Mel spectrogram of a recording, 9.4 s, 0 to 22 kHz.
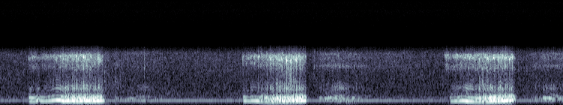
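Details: Snoring: three low, rumbling snores on breathing in, about 17 breaths a minute, with softer breaths out between them.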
